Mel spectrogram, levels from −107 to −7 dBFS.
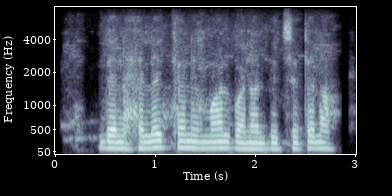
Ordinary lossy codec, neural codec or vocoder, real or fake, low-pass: Opus, 16 kbps; none; real; 7.2 kHz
